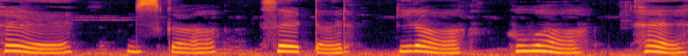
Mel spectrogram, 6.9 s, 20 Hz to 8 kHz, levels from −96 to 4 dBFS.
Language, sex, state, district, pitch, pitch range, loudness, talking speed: Hindi, female, Bihar, Katihar, 255 Hz, 220-285 Hz, -15 LUFS, 45 wpm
